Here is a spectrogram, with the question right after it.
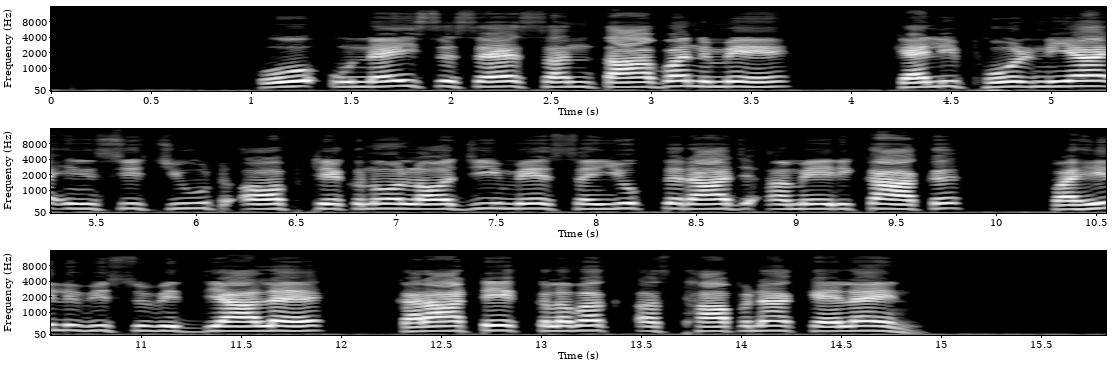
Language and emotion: Maithili, neutral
